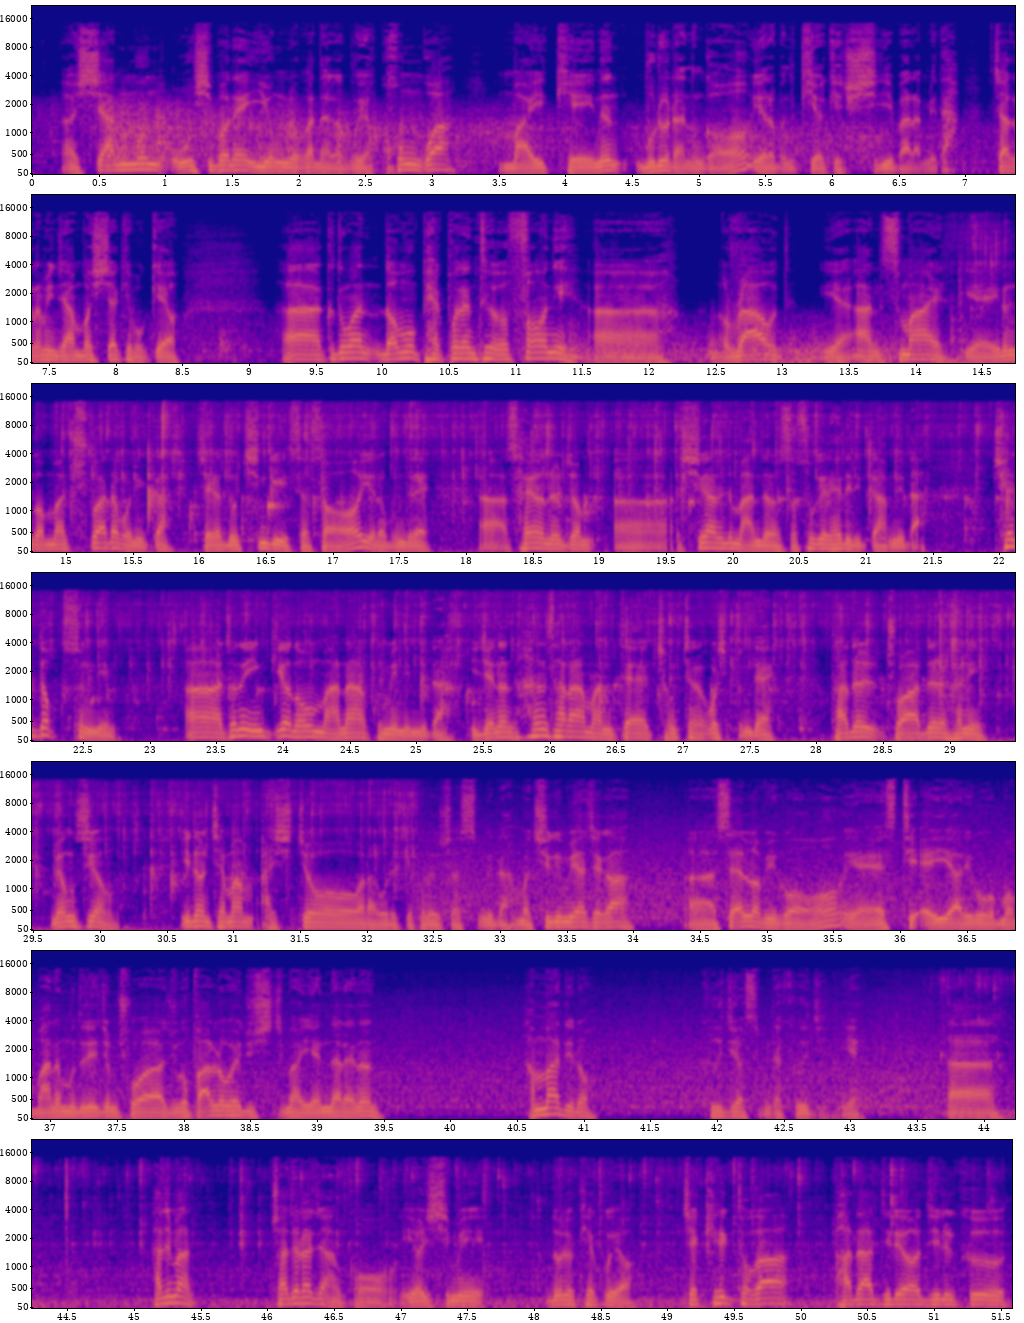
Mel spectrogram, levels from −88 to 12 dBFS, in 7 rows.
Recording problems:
rain or running water; noticeable; throughout; 10 dB below the speech

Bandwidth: 14.5 kHz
